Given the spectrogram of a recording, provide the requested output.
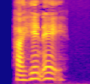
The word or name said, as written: herhenad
